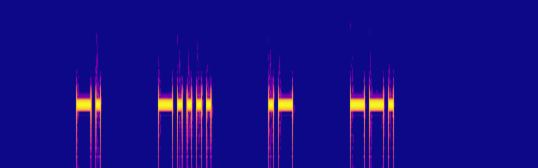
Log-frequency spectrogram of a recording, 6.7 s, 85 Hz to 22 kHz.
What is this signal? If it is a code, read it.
Morse code, heard as a keyed tone, about 21 wpm, spaced as for 9 wpm, 700 Hz. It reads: N6AG
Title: USA Call Signs - 4x Character Spacing - 20wpm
